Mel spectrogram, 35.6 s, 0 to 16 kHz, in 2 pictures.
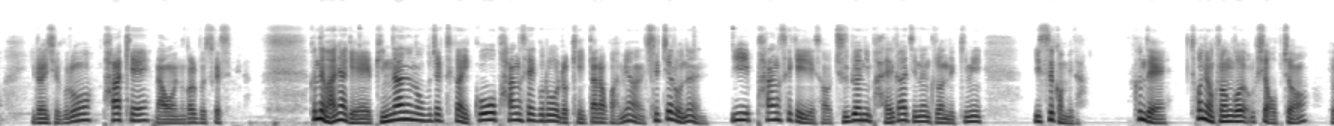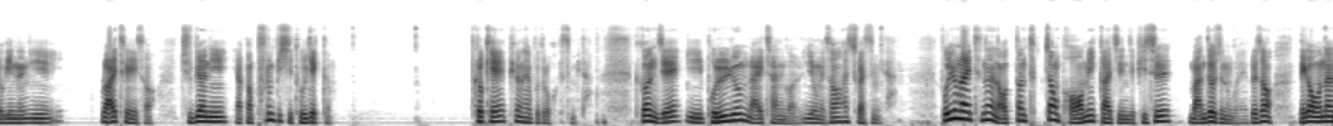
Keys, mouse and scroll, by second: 4.2-4.7 drag, 9.1 click, 22.4 click, 29.3 click, 30.1 r, 31.4 w, 31.9-35.3 drag.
